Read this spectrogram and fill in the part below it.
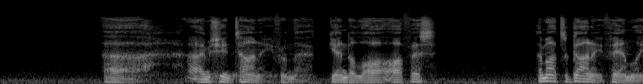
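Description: Another man introduces himself politely.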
